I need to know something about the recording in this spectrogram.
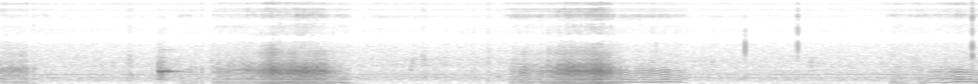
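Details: A sleeping dog snores with two long, rough snoring breaths about three seconds apart, with faint clicks and room noise between; it snores like this every day and night.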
